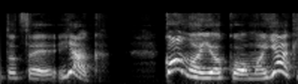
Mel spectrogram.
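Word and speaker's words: cómo: Це я їм йо комо. Угу. А якщо у нас з наголосом? Комо теж комо. Бачите, тут навіть не змінилася вимова. Воно і так туди падає за правилом.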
